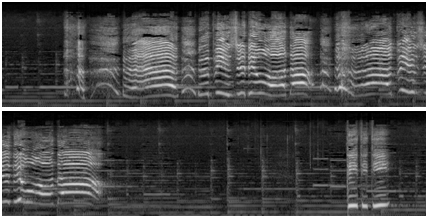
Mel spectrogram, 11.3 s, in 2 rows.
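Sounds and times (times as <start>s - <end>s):
child wailing loudly: 0.9s - 7.0s
speech: 1.1s - 1.9s, 10.4s - 10.9s.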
